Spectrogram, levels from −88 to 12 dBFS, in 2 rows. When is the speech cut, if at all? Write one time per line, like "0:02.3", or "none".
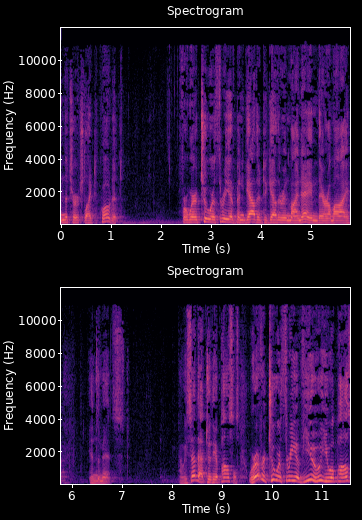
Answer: none

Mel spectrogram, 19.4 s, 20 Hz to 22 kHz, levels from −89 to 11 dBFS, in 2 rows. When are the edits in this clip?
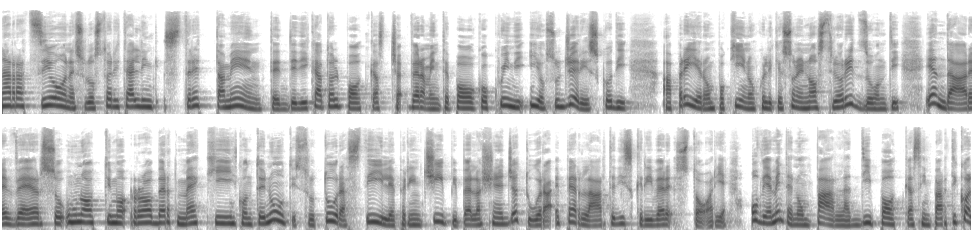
0:12.0

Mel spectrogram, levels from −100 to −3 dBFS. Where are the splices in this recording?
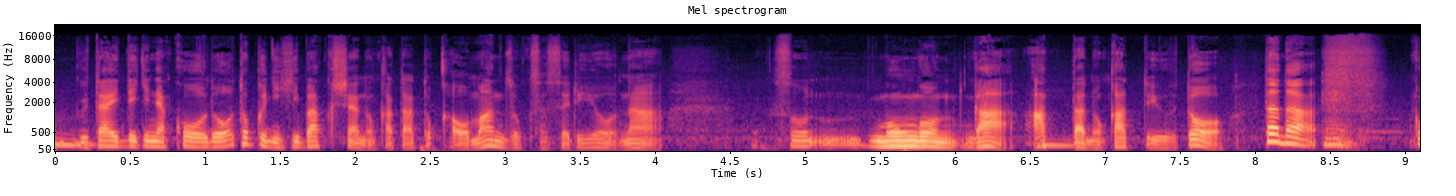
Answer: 0:08.0

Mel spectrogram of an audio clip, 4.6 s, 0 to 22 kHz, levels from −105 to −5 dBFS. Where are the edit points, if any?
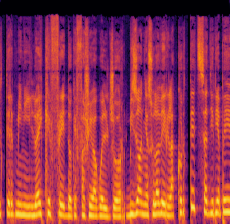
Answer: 0:02.5

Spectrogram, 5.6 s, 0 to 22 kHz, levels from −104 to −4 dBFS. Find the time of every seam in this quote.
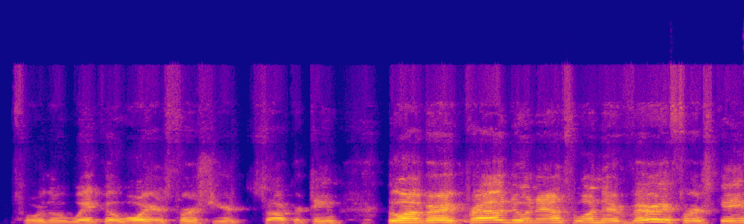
none

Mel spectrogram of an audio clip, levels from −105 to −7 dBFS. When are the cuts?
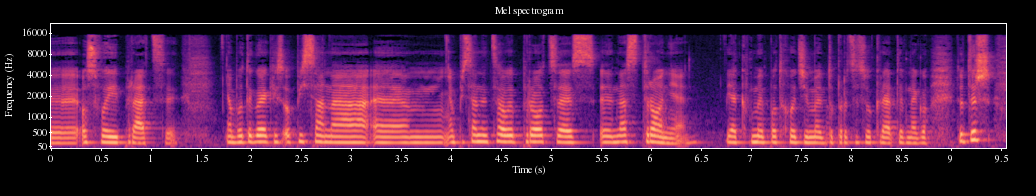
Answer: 0:07.8

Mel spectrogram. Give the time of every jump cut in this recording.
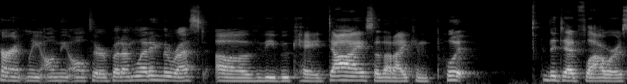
none

